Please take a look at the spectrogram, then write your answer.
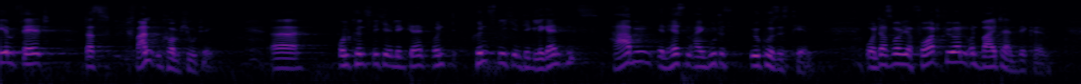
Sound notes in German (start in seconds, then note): none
